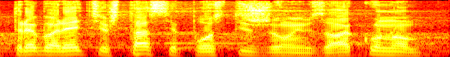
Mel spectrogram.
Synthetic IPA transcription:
t̪ɾe̞baɾe̞t͡ɕiʃt̪ase̞po̞st̪iʒeo̞ʋimzaːkonom

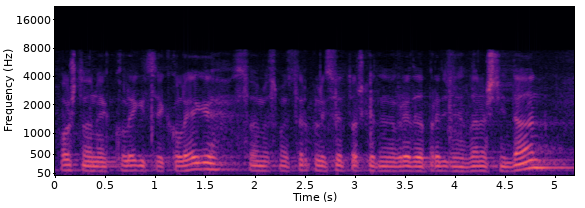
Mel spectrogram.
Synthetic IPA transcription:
po̞ʃt̪o̞ʋaneko̞le̞ːɡit̪seikʰo̞le̞ːɡe̞soimasmoist̪r̩pilisʋe̞t̪o̞t͡ʃked̪nevnoɡɾeːd̪azapɾe̞d̪ʋid͡ʒend̪anaʃɲid̪aːn

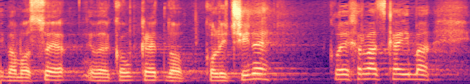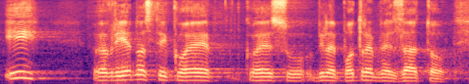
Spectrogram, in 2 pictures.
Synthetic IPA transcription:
imamo̞sʋe̞koŋkɾet̪no̞kolit͡ʃine̞ | ko̞je̞xr̩ʋaːt̪skaimai | ʋɾjeːd̪no̞st̪iko̞jeko̞je̞subiːle̞po̞t̪ɾe̞bne̞zat̪o̞ː

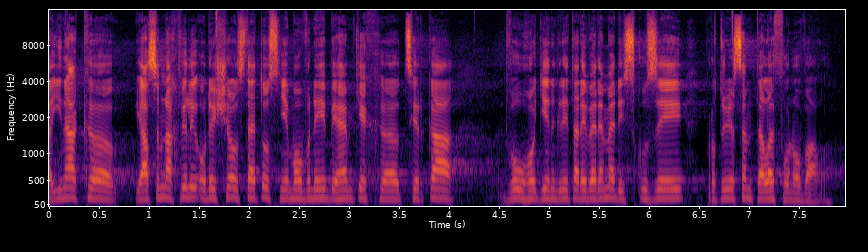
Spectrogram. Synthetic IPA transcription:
ajɪnakjaːsɛmnaxviːlɪʔo̞dɛʃɛlst̪ɛːt̪o̞sɲɛmo̞vnɪbjɛɦɛmcɛxt͡sɪɾka | dvo̞wɦo̞ɟɪnɡdɪt̪adɪvɛdɛmɛdɪskuzɪpɾo̞t̪oʒɛsɛmt̪ɛlɛfo̞no̞va̰l

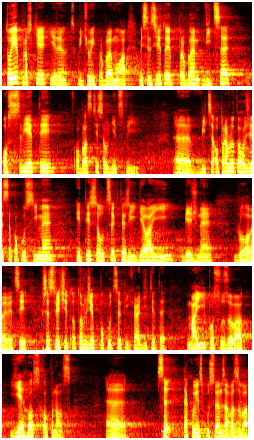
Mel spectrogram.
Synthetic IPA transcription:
t̪o̞jɛpɾo̞scɛjɛdɛnskliːt͡ʃo̞viːxpɾo̞blɛːmuːamɪslimsɪʒɛt̪ojɛpɾo̞blɛːmviːt͡sɛʔo̞svjɛt̪ɪfʔo̞blascɪso̞wd̪ɲɪt͡st̪vḭː | viːt͡sɛʔo̞pɾavdut̪o̞ɦo̞ʒɛsɛpo̞kusiːmɛ | ɪt̪ɪso̞wt̪̚t͡sɛkt̪ɛr̝iːɟɛlajiːbjɛʒnɛː | dluɦo̞vɛːvjɛt͡sɪpr̝̥ɛsvjɛt͡ʃɪt̪ʔo̞t̪o̞mʒɛpo̞kut̪sɛt̪iːkaːɟiːcɛt̪ɛ | majiːpo̞suzo̞vat̪jɛɦo̞sxo̞pno̞̰st̪ | sɛt̪ako̞viːmspuːso̞bɛmzavazo̞vat̪̚

